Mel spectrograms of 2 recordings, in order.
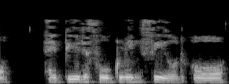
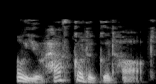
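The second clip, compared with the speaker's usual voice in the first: put-on surprised voice. Retelling what a healer said while checking his heart, imitating a surprised voice. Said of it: "he said in a quite surprised voice".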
